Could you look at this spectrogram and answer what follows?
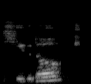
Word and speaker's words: kyudo: I think traditional archery in Japanese it's called kyudo, Mhm. Kyudo, U with the long O.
